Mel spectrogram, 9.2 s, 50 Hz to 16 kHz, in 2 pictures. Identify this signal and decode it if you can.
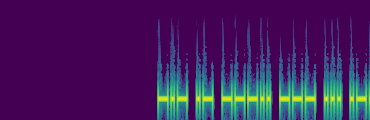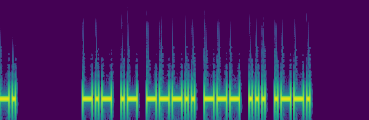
Morse code, heard as a keyed tone, about 30 wpm, 700 Hz. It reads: KA8OSP KA8OSP
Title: USA Call Signs - 6 Characters - Repeated 2x - 30wpm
